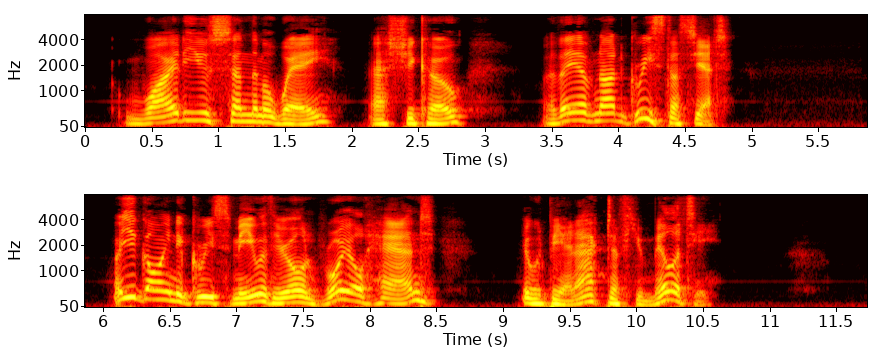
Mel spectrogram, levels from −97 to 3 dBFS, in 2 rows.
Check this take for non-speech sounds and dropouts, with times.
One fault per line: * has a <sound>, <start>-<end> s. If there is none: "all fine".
all fine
